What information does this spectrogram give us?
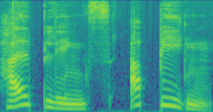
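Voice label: halblinks abbiegen, German; Navigation; DISTEFORA Navigation; Mobile Navigator Notebook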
